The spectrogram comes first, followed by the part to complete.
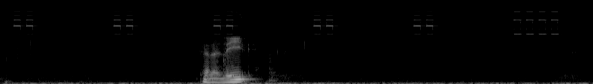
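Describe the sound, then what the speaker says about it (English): Casio SKX-1300 watch countdown timer giving short, high electronic beeps once per second, a faster trilling run at the end, with a brief burst of speech in the middle. "So every second the red light beeps."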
